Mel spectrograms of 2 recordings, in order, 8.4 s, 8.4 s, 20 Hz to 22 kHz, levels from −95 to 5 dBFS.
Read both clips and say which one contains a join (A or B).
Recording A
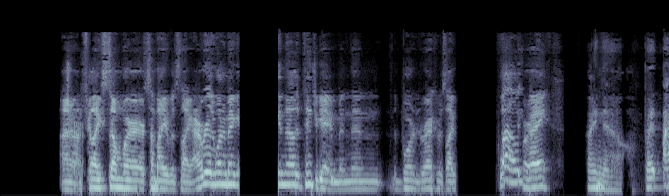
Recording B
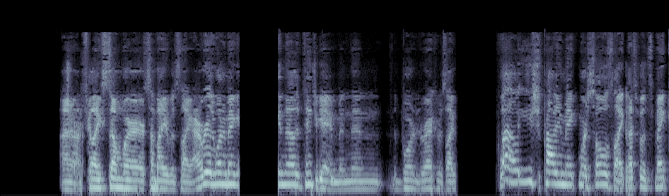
A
